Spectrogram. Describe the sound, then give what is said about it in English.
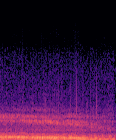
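A car engine hums steadily with a low rumble, easing slightly near the end as the car pulls up and stops in front of a house. No one speaks. “But then the time came, and he was pulling his car up in front of the house where he was to meet the man with a foreign accent.”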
